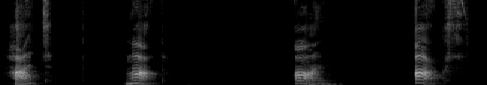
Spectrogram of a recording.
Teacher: the short sound for o is ah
